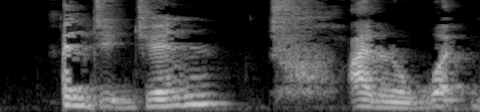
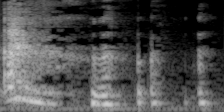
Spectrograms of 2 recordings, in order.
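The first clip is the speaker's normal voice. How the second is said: short high giggle; embarrassed laugh; 6 semitones higher than usual. Acted. Recalling a stupid lie to the roommate, embarrassed giggle. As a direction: giggle before confessing the excuse.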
